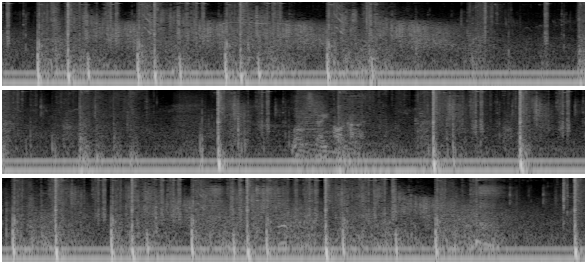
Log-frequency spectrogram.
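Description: Gunshots crack sharply again and again.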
